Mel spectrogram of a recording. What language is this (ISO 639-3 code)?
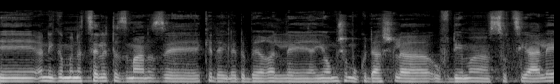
heb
